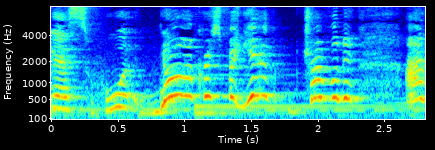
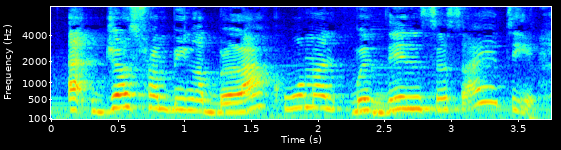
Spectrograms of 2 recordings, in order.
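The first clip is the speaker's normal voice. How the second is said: ordinary talk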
